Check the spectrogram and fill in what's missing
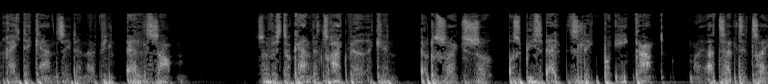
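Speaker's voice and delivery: menacing, breathy, hushed whisper. Speaker shows how he whispers to people in the cinema, whispering. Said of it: "så visker jeg sådan her til dem".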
